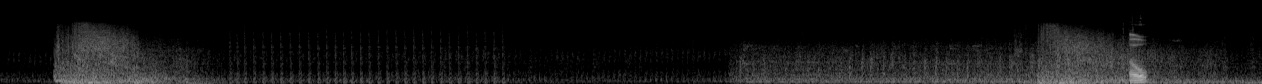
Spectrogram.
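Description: Wargame battle sounds: loud bursts of fire and blasts open and close the stretch, with a sustained mechanical rattle and low rumbling combat noise between them, all at a distance without speech.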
